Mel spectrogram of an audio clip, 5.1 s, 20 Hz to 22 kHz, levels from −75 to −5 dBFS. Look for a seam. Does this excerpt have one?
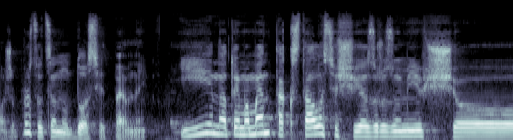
no; 0 cuts

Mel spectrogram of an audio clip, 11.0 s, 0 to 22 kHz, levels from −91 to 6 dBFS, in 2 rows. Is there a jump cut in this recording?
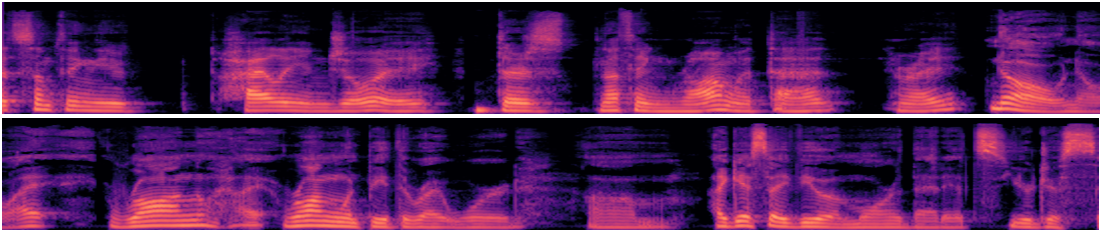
yes; 4 cuts; at 2.3 s, 4.8 s, 5.9 s, 9.0 s

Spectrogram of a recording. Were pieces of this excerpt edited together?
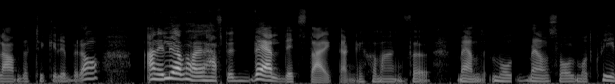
no; 0 cuts

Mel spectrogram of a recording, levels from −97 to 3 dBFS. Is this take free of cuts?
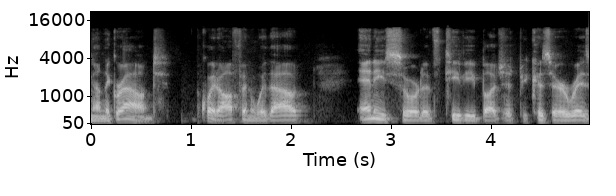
yes; 0 cuts

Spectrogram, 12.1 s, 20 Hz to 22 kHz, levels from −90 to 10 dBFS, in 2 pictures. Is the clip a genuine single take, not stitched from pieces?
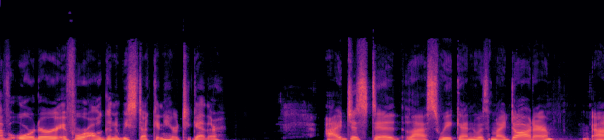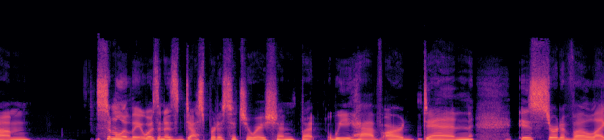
yes; 0 cuts

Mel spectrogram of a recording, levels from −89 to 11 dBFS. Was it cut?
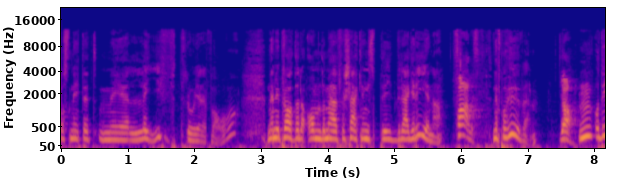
yes; 2 cuts; at 2.2 s, 6.6 s

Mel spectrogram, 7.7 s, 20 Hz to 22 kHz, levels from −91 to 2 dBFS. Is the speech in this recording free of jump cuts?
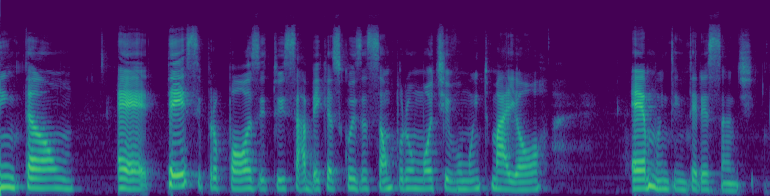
yes; 0 cuts

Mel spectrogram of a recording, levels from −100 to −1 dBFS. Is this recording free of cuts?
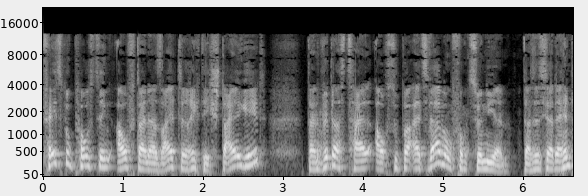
yes; 0 cuts

